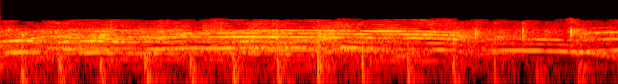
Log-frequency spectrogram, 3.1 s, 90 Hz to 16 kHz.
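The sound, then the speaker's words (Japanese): A crowd applauds and cheers for 11丁 at its anniversary event, over a steady, fast rhythmic thumping, the mass of clapping and voices at a loud, constant level throughout. “やば、本当に10周年続けてボツしまくってきて、今日みんなこのバイブスをみんな共有してがっつり一つになってる11丁に大きな拍手を。”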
